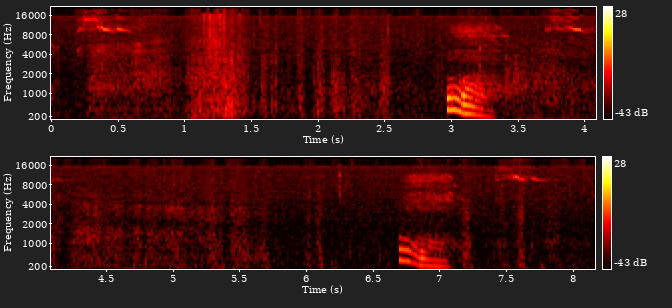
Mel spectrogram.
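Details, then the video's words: Sleeping female pet ferret with an ear tumor, caged in an owner's room; two brief high whimpers falling steeply in pitch, about four seconds apart, with a soft rustle beforehand and an otherwise quiet indoor background. "compilation of my ferret snoring"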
